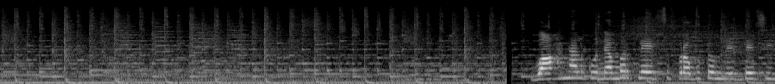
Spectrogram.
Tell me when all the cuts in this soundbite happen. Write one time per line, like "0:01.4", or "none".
0:01.8
0:04.9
